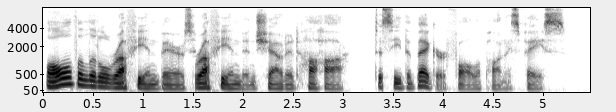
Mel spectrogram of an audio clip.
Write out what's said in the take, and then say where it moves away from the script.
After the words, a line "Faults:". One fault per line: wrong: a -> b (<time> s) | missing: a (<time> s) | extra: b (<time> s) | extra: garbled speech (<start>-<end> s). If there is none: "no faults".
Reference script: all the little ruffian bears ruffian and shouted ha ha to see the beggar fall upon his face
all the little ruffian bears ruffian and shouted ha ha to see the beggar fall upon his face
Faults:
no faults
